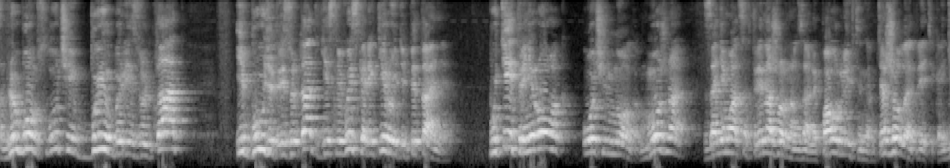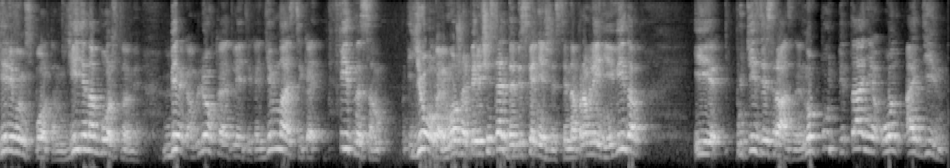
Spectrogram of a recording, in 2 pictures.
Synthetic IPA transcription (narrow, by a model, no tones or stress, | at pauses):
vlʲʊbo̞mslˠut͡ɕɪɪbɨlˠbɨɾʲɪzʊlʲt̪at̪̚ | ibudʲɪt̪ɾʲɪzʊlʲt̪at̪jesʲlʲɪvɨskəɾʲɪk̚tʲiɾʊjɪtʲɪpʲɪt̪anʲɪ̰jə̰ | pʊtʲejt̪ɾʲɪnʲɪɾo̞vək | o̞t͡ɕɪnʲmno̞ɡə̰mo̞ʐnə | zənʲɪmat̪sːəft̪ɾʲɪnɐʐo̞rnəmzalʲɪpɐʊrlʲiftʲɪnɡə̰mtʲɪʐo̞lˠɨjɐt̪lʲetʲɪ̥kə̰jɡʲɪɾʲɪvɨmspo̞rt̪əmjɪdʲɪnɐbo̞rst̪vəmʲɪ | bʲe̞ɡəmlʲoxkəjəɐt̪lʲetʲɪkəjɡʲɪmnasʲtʲɪkəj | fʲit̪nɨsəm | jolˠɡəjmo̞ʐnəpʲɪɾʲɪt͡ɕɪsʲlʲæt̚ʲd̪ɐbʲɪskɐnʲet͡ɕnəsʲtʲɪnəpɾɐvlʲenʲɪvʲid̪əf | ipʊtʲizʲdʲesʲraznɨjəno̞put̚ʲpʲɪt̪anʲɪjəʔo̞nɐdʲin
